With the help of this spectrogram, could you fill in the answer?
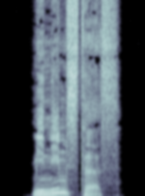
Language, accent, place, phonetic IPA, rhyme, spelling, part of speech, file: German, Germany, Berlin, [miˈniːmstəs], -iːmstəs, minimstes, adjective, De-minimstes.ogg
- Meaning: strong/mixed nominative/accusative neuter singular superlative degree of minim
